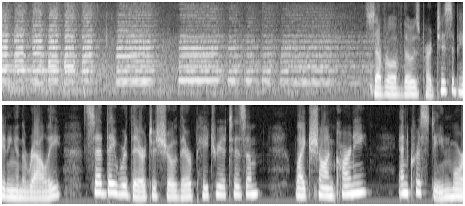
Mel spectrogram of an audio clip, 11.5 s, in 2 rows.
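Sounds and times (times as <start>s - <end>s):
car horns honking from passing traffic: 0.0s - 5.2s
speech: 4.6s - 11.5s.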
